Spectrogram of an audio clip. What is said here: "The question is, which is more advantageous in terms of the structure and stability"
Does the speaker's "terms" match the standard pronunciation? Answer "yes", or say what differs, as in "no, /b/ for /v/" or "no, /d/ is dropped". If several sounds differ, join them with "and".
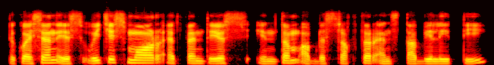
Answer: no, /z/ is dropped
